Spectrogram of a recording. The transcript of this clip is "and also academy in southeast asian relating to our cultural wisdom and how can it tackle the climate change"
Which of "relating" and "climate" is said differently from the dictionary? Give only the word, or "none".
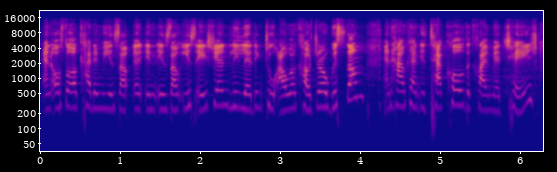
relating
